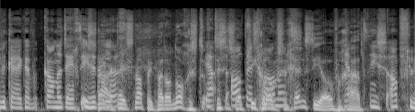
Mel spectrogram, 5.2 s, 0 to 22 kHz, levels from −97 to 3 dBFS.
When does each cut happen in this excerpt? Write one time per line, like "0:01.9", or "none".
0:01.2
0:02.5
